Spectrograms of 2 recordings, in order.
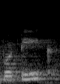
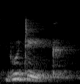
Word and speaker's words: boutique: of appreciation next word is boutique it's not boutique it's boutique we know a boutique is a small shop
